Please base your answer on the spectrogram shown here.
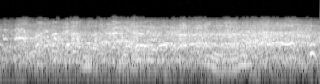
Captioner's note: laughter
